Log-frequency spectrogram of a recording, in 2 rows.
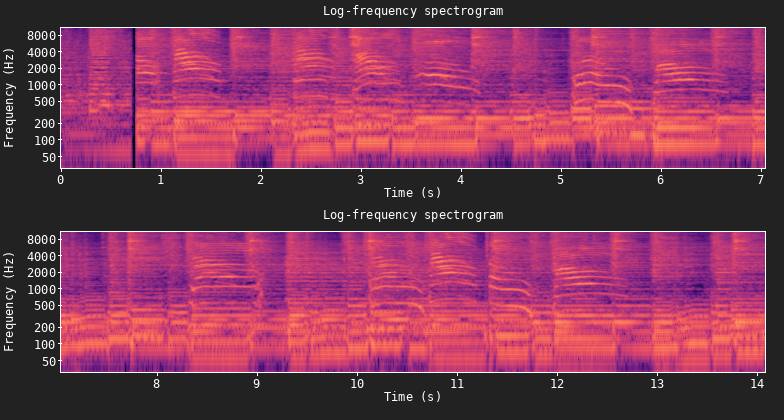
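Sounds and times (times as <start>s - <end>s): background music with bass line: 0.0s - 14.0s
cat meowing: 0.8s - 4.2s, 5.1s - 6.7s, 8.3s - 9.2s, 10.1s - 12.6s.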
